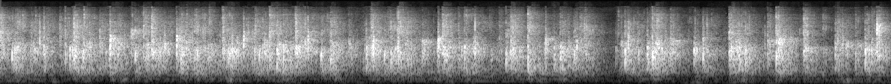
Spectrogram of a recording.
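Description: A church congregation at a Sunday evening service applauds, a lively stretch of many hands clapping at moderate volume with a brief dip before resuming, no talking heard.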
